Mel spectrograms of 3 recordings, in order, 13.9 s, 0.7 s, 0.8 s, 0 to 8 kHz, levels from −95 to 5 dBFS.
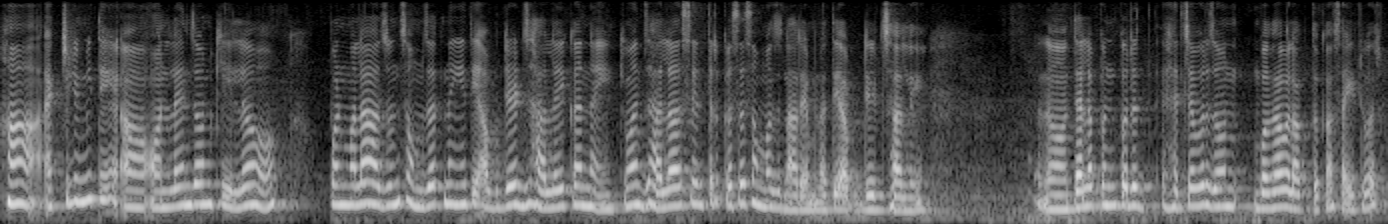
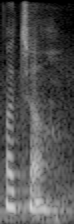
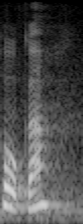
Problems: none marked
